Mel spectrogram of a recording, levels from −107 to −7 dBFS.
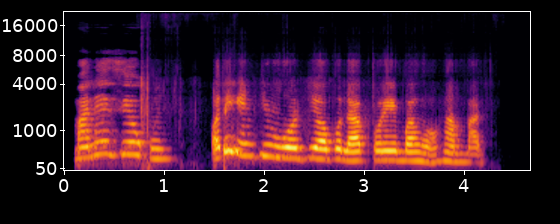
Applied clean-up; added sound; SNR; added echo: neural mask model DeepFilterNet 3.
